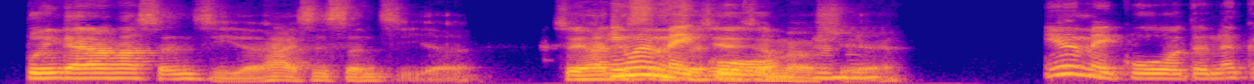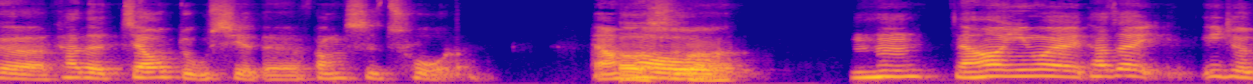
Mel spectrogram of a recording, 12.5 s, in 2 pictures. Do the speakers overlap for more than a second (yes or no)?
yes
